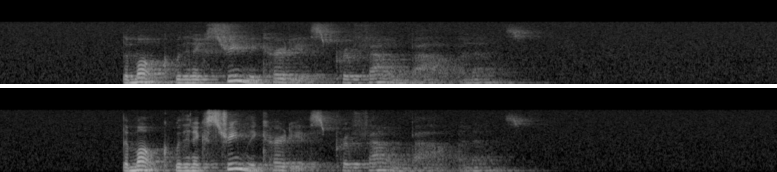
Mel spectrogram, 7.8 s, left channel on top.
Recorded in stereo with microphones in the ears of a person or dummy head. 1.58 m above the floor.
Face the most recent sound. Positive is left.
turn(degrees=-20)  # may be behind; listen again after turning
